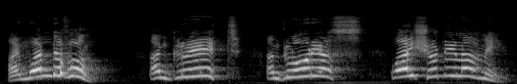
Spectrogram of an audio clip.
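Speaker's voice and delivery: high-pitched, self-adoring protest; puffed-up sinner in a high voice; boastful sinner. Acted.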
